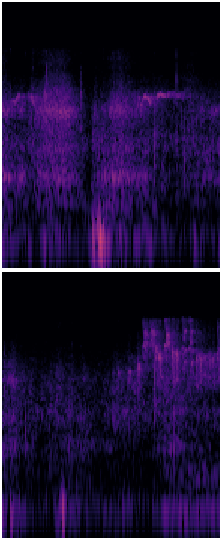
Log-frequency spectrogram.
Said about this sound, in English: There's another alarmed blackbird.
